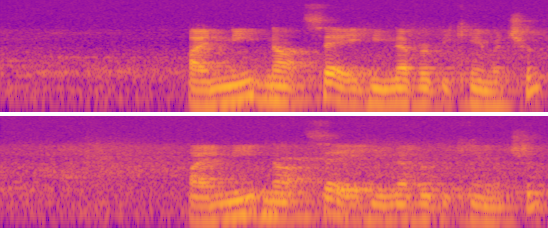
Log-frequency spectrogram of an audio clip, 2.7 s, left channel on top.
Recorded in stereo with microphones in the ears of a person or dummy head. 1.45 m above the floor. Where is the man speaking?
65° left (ahead or behind), 0.8 m.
